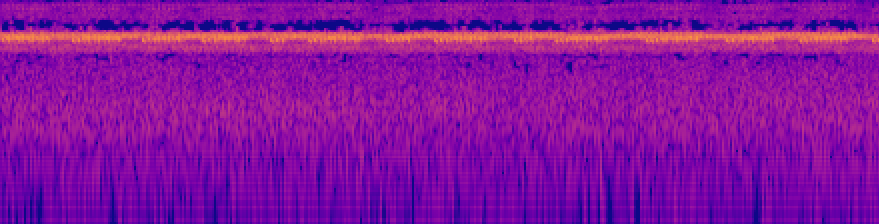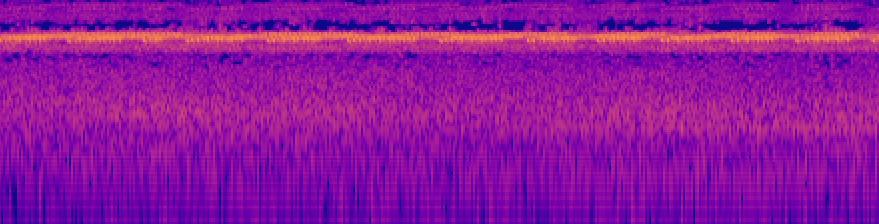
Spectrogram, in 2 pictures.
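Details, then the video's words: Sustained insect trill, shrill and even, pulsing faintly, with a fainter higher buzzing layer above and quiet background hiss. "Nature Sound of nature sounds scenery L · insect"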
